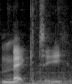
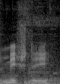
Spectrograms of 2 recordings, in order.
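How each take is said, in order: First: The middle consonant is a k sound. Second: The middle consonant is an sh sound. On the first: "if you try to say it how it's spelt" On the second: "the pronunciation for what I heard is Mishti"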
